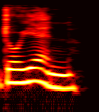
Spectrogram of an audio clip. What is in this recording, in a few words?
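"doyenne", British English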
